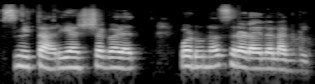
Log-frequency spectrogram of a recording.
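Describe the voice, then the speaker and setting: A woman narrating a serialized love story, reading in a steady, plain manner. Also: medium pitch, normal speed.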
